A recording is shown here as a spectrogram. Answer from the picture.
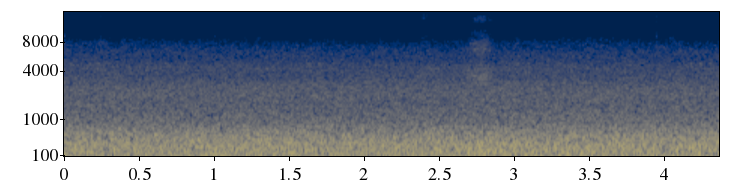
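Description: Steady wash of ocean surf and wind on a beach, an even rushing noise with no distinct events.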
